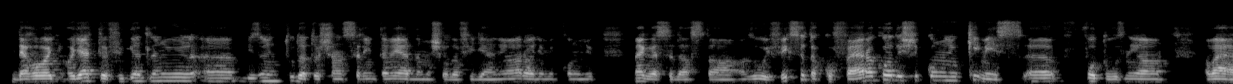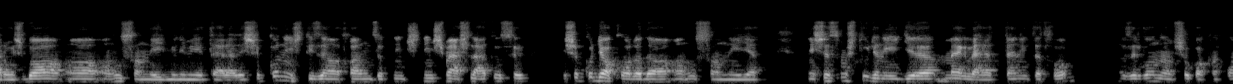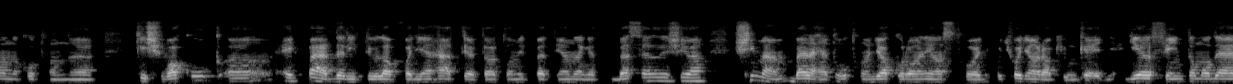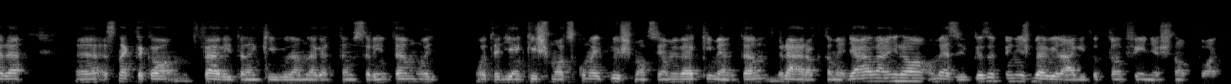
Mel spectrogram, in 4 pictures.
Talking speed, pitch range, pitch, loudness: 135 wpm, 120-150 Hz, 130 Hz, -27 LUFS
